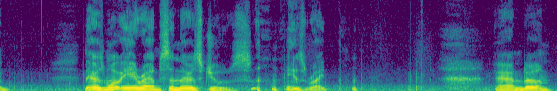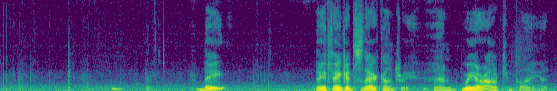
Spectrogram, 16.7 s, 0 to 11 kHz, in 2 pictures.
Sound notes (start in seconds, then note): 3.7 laughing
